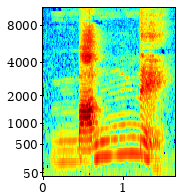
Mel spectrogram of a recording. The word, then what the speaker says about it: 막내: Okay, so again, this word is pronounced as 막내, and it almost sounds like it's a default donut, the sound, right?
